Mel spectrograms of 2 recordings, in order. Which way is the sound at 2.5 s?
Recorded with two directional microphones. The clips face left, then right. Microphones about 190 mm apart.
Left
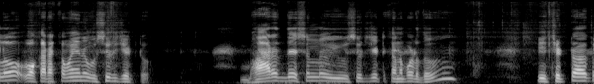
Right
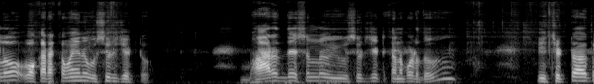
10° left (ahead or behind).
